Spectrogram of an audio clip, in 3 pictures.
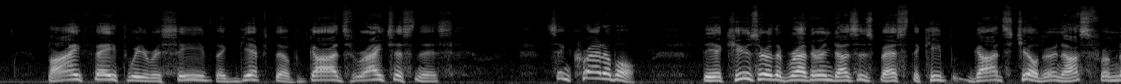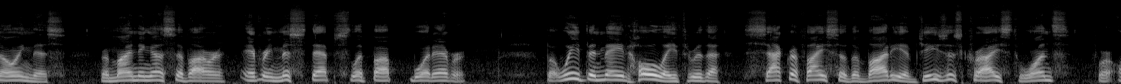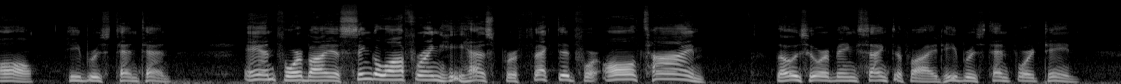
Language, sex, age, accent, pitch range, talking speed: English, male, 60-79, American, 155-205 Hz, 135 wpm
